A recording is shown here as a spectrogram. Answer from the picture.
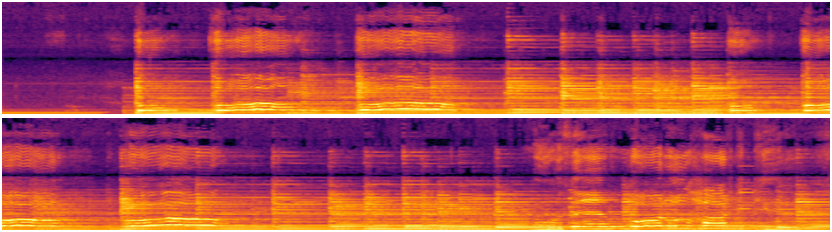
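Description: Live band playing the instrumental intro of a contemporary Christian pop song: a held keyboard chord, then the band coming in with keyboard chords and electric guitar about a second in. A short rising-and-falling melody phrase repeats over the chords several times.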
